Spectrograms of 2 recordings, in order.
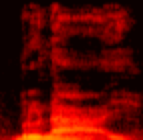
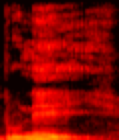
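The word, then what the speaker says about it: Brunei: not a that's Abraham brunai not brune no brunai Switzerland you can consult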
